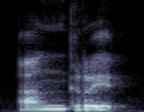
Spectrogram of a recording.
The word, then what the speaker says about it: อังกฤษ: However, it's pronounced America. อเมริกา Or if you say it fast, America. For England, Angrit.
